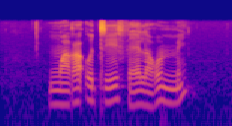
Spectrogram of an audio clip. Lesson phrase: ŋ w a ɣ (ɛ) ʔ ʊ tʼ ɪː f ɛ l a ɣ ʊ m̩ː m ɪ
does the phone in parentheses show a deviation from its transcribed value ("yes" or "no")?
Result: yes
